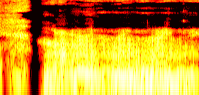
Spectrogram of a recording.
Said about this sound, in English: He's displaying very aggressive behavior. Is he normally like this? I don't know. Dogs are weird.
